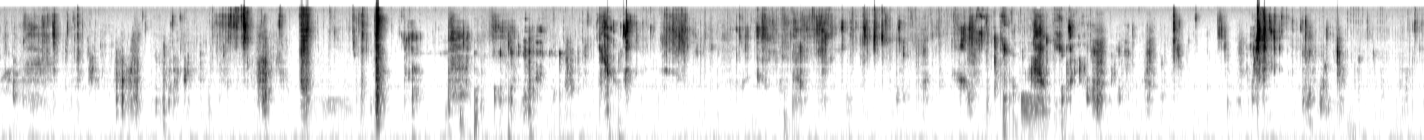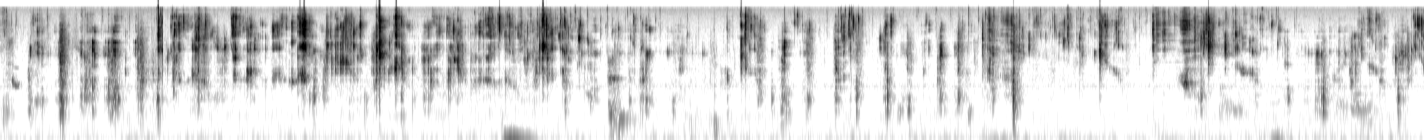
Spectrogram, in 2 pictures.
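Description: Close-miked chewing of saucy, crisp-coated fried chicken: irregular crunches mixed with wet, sticky mouth clicks.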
